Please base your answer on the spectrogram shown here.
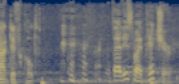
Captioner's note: chuckles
